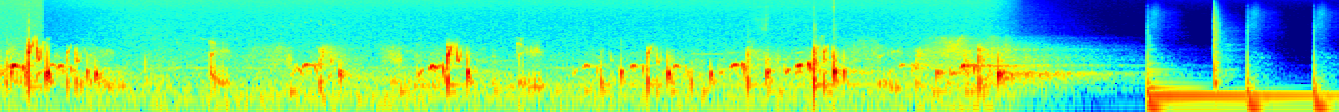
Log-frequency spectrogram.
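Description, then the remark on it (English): Male sage grouse courtship calls before dawn, as males puff out their chests and strut to catch the females' eye: a chorus of low, wet plops and bubbling gulps repeating in quick overlapping bursts, fading out before a steady low hum takes over at the end. “And this is what their pickup line sounds like.”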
